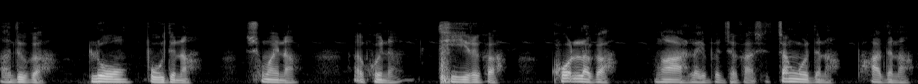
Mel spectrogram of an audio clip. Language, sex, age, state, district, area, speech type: Manipuri, male, 60+, Manipur, Chandel, rural, spontaneous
